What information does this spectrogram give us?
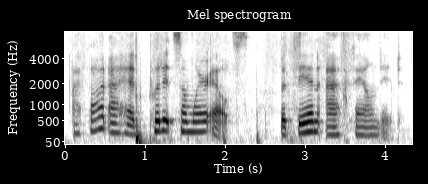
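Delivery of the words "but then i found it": usual speaking voice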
